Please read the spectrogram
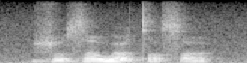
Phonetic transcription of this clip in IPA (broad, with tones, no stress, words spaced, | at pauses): ɮʉ˧zˤe˥ wʉ˥˩tˤʌ˩˥sˤə˧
